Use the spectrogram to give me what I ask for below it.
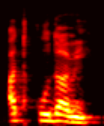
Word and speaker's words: Откуда: देर पहले देखा था अत कुदा अत कुदा में यह था अ कुदा ठीक है ओ था व अ की तरह प्रोनाउंस था आ की तरह और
